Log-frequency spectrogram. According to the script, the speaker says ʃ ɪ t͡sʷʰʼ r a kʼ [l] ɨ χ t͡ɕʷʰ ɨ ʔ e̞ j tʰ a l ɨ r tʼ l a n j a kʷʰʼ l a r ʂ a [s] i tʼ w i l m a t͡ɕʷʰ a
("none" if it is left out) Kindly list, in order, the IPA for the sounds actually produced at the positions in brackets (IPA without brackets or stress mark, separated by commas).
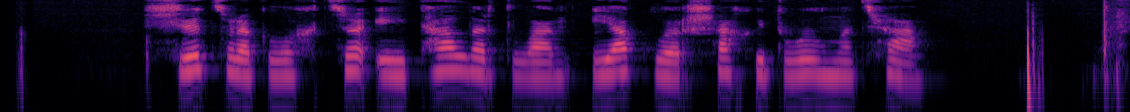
l, χ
